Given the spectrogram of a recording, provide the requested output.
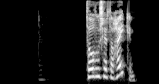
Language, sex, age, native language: Icelandic, female, 30-39, Icelandic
